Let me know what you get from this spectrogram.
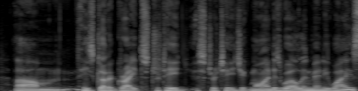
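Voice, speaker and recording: In a very clean recording with a silent background, a man with an Australian accent speaks at a fairly quick pace with ordinary pitch variation. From Queensland, Australia (Toowoomba). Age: 50s. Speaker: journalist and former political media advisor. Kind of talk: interview. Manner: halting, frequent fillers.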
